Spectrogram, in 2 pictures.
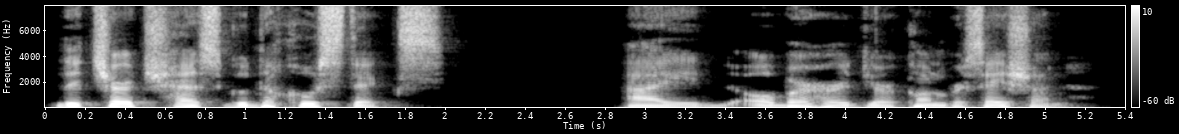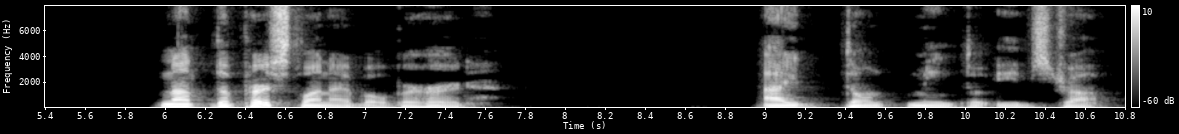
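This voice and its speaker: An actor playing a polite, earnest visiting priest in an audio drama, gentle, hesitant and formal. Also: male voice, low voice, animated, takes it slowly, pauses often, heavily acted. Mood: gentle, reassuring.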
